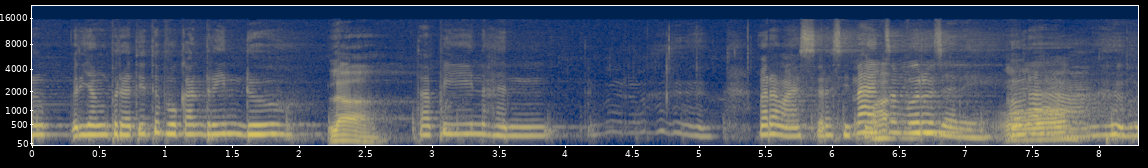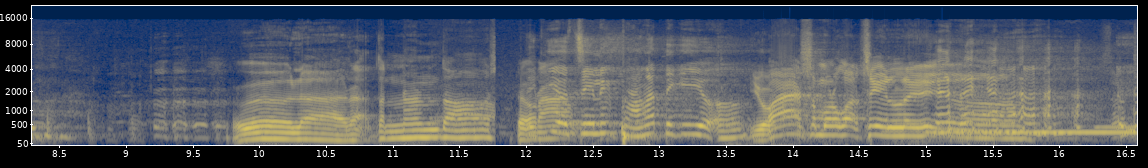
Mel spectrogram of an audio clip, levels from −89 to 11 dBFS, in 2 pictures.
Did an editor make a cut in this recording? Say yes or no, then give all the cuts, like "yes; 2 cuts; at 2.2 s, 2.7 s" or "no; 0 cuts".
yes; 1 cut; at 11.8 s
